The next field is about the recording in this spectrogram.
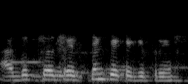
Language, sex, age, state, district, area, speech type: Kannada, female, 60+, Karnataka, Belgaum, rural, conversation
